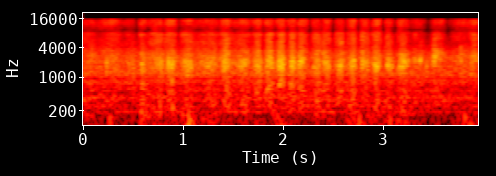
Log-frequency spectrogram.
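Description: Soft yellow fleece-like fabric, a flexible textile with no hard parts, is bunched and rubbed with the hands and fingers close to the microphone. It makes a steady, airy rustle with quick small swells of brushing. The sound sits mostly in the mid-to-bright range with almost no low end.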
